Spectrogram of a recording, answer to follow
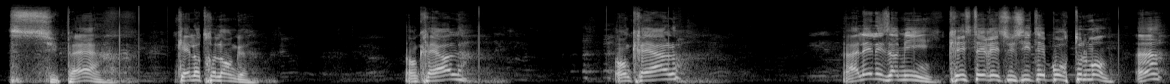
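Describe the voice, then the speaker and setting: Slow-speaking pastor preaching to his congregation. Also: high voice, fairly bright tone. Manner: joyful, interacts with the congregation. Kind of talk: sermon. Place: church.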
